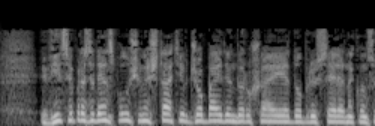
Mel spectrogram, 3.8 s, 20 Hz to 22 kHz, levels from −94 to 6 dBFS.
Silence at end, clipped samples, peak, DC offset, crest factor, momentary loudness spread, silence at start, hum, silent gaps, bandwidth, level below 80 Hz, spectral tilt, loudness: 0 s; under 0.1%; -10 dBFS; under 0.1%; 14 dB; 3 LU; 0.05 s; none; none; 8.8 kHz; -60 dBFS; -5.5 dB/octave; -24 LUFS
